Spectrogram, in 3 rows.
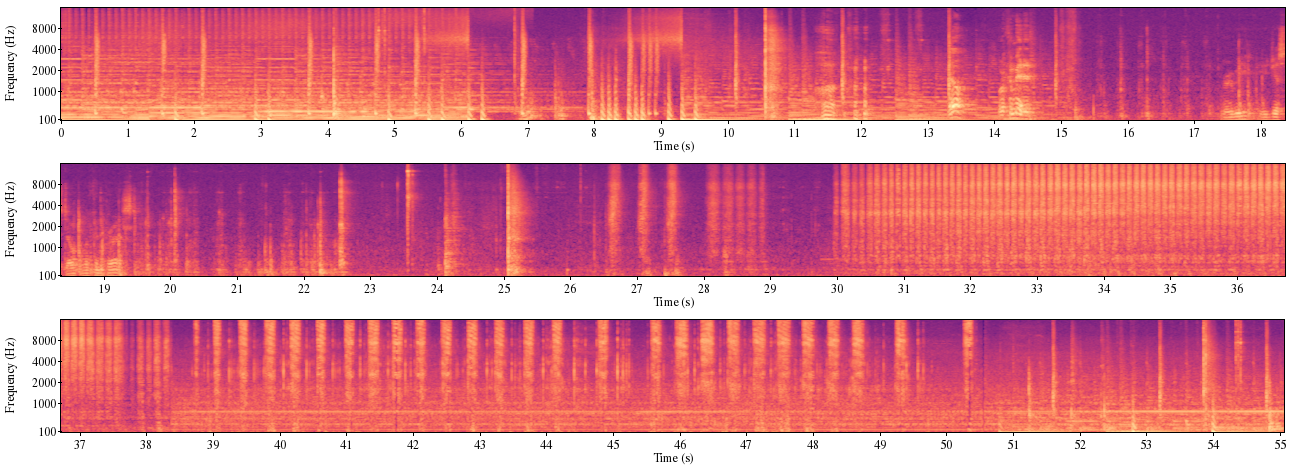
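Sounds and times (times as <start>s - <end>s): back-and-forth tool strokes: 26.5s - 29.0s, 29.9s - 50.6s.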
